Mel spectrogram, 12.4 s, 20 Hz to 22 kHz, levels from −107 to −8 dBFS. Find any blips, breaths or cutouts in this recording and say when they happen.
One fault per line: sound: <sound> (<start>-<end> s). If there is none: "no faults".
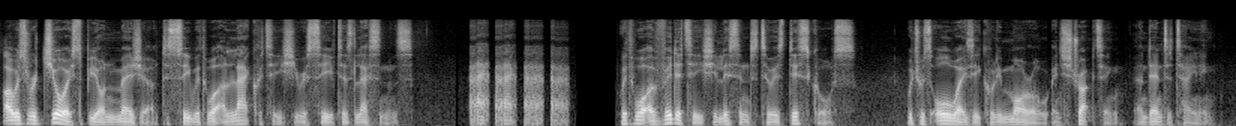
sound: laugh (4.7-5.7 s)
